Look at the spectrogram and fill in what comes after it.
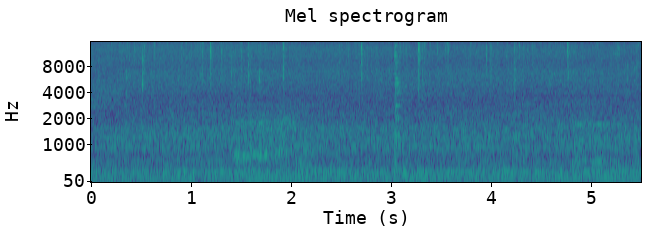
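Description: Rice frying in hot oil in a stainless steel pan: a steady sizzle with faint scattered crackles.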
